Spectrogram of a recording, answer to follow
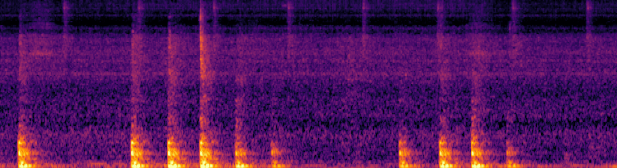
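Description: A run of dull, low knocks, about two a second, in two groups with a short pause between them.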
